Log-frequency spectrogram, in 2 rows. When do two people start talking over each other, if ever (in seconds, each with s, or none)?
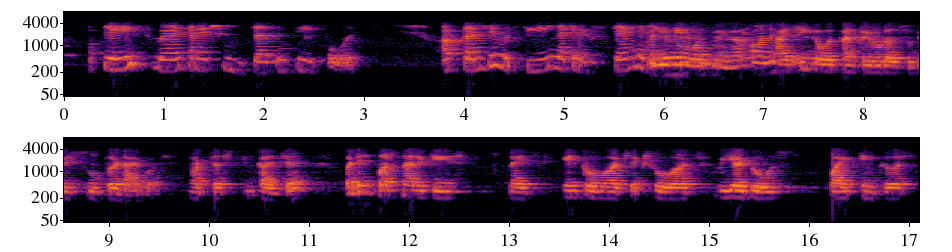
5.9 s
